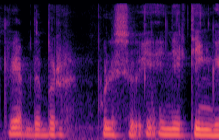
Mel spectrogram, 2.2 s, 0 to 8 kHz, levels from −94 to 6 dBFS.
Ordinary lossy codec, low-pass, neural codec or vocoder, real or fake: MP3, 64 kbps; 7.2 kHz; none; real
